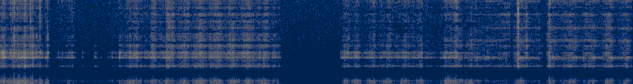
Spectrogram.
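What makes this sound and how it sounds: A brush sweeps across the base of an upside-down, hollow, empty pink opaque plastic cup or small bowl resting on a green towel. Quick, soft scratchy strokes come in dense bursts with a brief pause partway through, while a faint steady high tone hums in the background throughout.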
